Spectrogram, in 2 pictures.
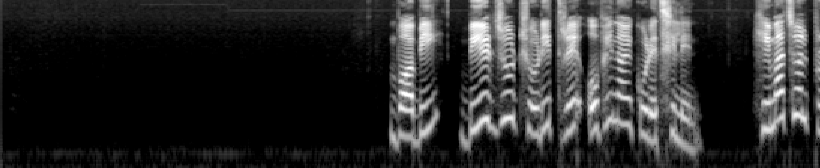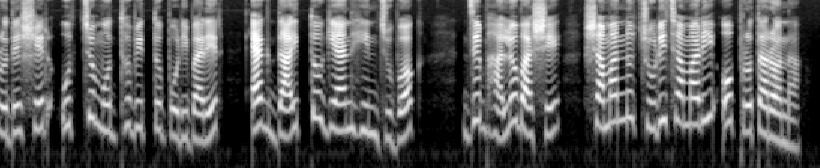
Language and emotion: Bengali, neutral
